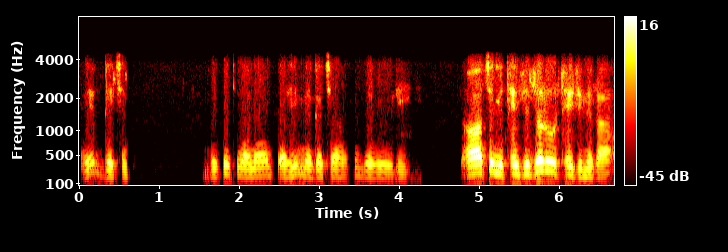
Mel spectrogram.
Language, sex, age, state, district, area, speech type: Kashmiri, male, 60+, Jammu and Kashmir, Srinagar, urban, conversation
